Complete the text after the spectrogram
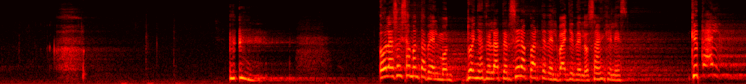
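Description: A young woman speaks into a microphone, heard through a loudspeaker.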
